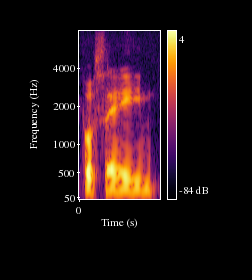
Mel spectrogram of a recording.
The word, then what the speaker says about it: Posehn: The only two I can really remember is, I think it's Brian Posehn.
